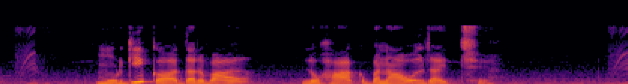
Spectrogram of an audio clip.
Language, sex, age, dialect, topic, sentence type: Maithili, female, 25-30, Southern/Standard, agriculture, statement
